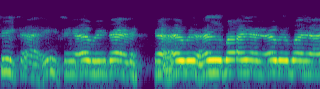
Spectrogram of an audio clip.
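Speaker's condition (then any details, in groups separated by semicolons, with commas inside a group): Speech impairment after birth surgery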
